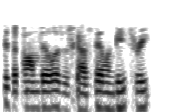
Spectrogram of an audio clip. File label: Scottsdale Police, Simulcast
